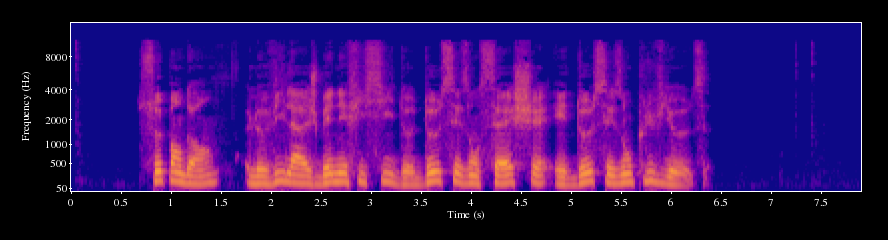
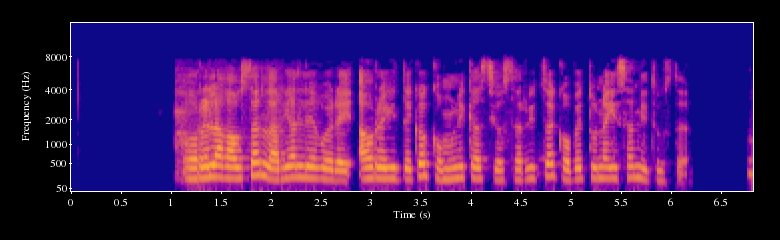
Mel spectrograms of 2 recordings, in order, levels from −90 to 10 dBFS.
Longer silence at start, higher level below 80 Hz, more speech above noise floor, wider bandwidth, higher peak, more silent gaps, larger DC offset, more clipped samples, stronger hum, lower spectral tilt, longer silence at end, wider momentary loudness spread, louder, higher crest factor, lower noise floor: second, 0.7 s vs 1.05 s; about the same, -62 dBFS vs -66 dBFS; second, 62 dB vs over 72 dB; first, 11.5 kHz vs 8 kHz; second, -6 dBFS vs -2 dBFS; second, none vs 6.22-6.75 s; neither; neither; neither; first, -6.5 dB/octave vs -3.5 dB/octave; first, 1.55 s vs 0 s; second, 8 LU vs 13 LU; second, -24 LUFS vs -18 LUFS; about the same, 18 dB vs 18 dB; second, -85 dBFS vs under -90 dBFS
